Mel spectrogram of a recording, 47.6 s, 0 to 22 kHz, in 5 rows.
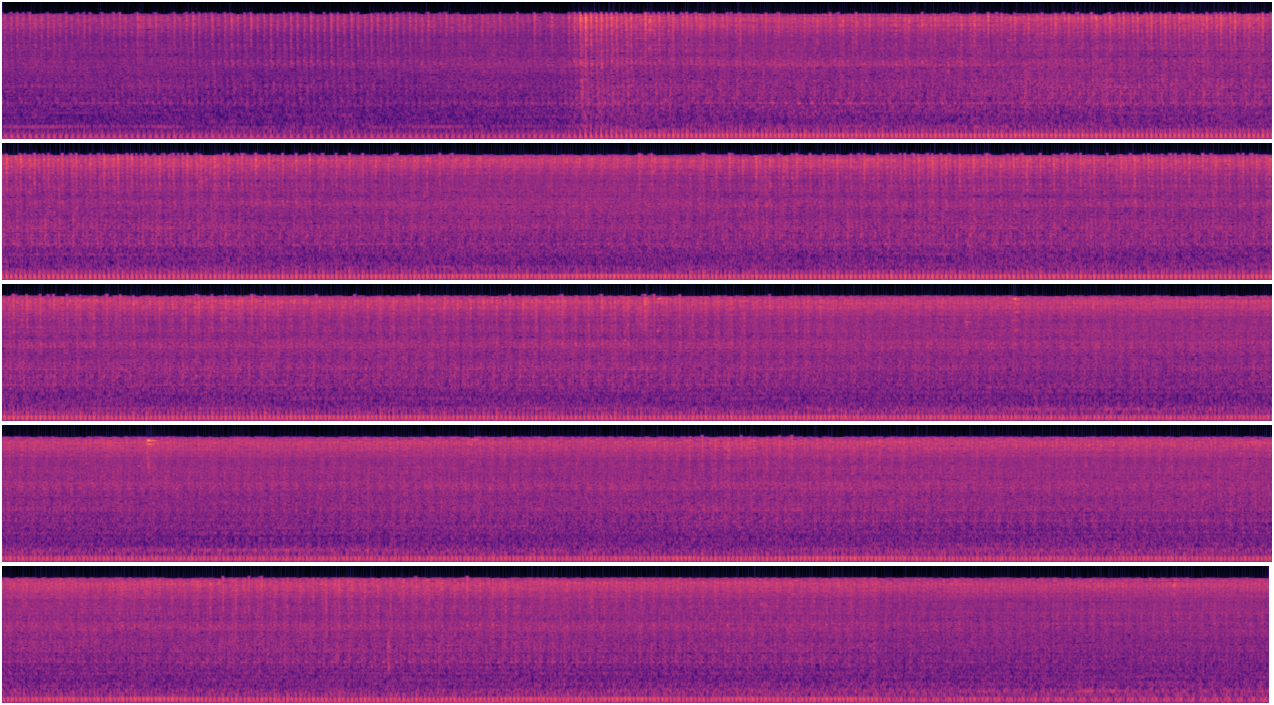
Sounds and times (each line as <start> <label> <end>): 0.0 Diesel Tractor Driving 47.6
